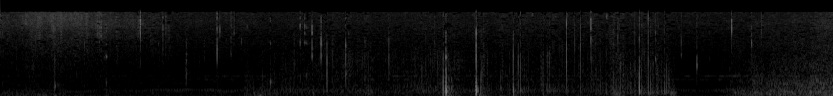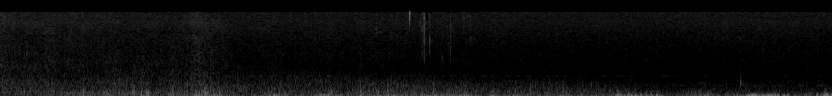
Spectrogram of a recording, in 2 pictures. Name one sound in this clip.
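A young woman whispers close to a microphone.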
